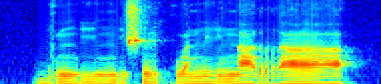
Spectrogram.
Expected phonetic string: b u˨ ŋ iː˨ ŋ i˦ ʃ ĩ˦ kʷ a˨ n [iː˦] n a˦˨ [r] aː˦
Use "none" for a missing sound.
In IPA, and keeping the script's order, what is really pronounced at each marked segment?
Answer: iː˦, r

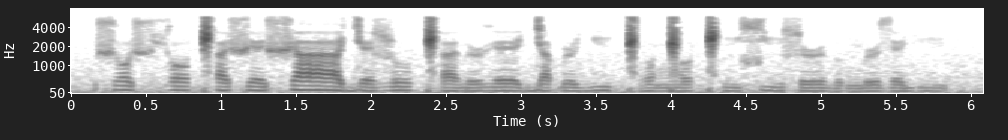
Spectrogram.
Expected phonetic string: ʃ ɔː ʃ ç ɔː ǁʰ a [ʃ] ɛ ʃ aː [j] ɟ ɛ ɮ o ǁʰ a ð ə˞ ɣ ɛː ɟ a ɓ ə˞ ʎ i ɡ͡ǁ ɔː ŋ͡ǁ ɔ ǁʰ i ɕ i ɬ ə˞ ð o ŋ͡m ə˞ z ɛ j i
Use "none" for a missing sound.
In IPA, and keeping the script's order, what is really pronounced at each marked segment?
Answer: ʃ, none

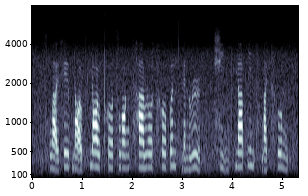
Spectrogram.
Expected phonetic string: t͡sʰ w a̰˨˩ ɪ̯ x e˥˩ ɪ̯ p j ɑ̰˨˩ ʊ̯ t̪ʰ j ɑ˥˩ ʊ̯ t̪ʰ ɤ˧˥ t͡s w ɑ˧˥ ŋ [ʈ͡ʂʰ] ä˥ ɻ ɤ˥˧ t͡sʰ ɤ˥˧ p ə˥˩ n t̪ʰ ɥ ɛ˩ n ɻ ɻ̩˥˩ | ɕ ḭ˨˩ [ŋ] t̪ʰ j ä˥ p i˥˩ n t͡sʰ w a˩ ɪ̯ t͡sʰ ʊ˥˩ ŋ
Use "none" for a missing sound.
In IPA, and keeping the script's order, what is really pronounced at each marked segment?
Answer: t͡sʰ, ŋ

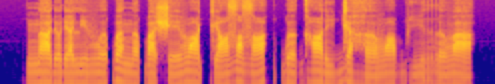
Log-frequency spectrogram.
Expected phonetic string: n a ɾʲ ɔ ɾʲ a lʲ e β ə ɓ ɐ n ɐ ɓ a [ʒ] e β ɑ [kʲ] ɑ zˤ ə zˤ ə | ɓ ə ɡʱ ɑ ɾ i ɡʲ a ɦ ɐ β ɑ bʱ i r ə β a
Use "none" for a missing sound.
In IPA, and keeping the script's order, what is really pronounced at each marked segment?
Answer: ʃ, kʲ

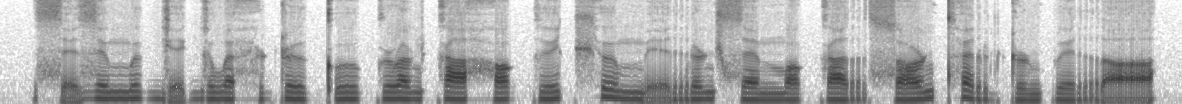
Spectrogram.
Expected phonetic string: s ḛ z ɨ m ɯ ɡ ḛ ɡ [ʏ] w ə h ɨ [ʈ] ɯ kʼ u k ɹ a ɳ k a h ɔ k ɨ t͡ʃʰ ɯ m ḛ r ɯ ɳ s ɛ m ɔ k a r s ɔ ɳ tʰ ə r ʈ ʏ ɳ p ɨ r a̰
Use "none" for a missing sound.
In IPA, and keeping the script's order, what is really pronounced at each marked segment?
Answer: ʏ, ʈ

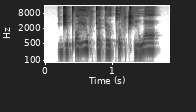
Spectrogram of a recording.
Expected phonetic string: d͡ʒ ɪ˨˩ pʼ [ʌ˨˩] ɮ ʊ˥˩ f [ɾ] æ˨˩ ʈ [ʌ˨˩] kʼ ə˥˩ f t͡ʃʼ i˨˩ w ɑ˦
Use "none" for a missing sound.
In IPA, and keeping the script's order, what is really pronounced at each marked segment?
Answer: ʌ˥˩, ʈ, ə˞˨˩

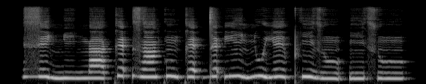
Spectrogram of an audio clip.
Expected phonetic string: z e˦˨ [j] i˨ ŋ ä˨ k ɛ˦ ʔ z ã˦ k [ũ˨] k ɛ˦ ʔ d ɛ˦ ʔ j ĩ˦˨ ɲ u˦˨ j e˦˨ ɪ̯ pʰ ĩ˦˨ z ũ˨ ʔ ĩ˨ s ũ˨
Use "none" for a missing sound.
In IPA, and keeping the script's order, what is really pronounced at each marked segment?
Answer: ɲ, ũ˦˨

